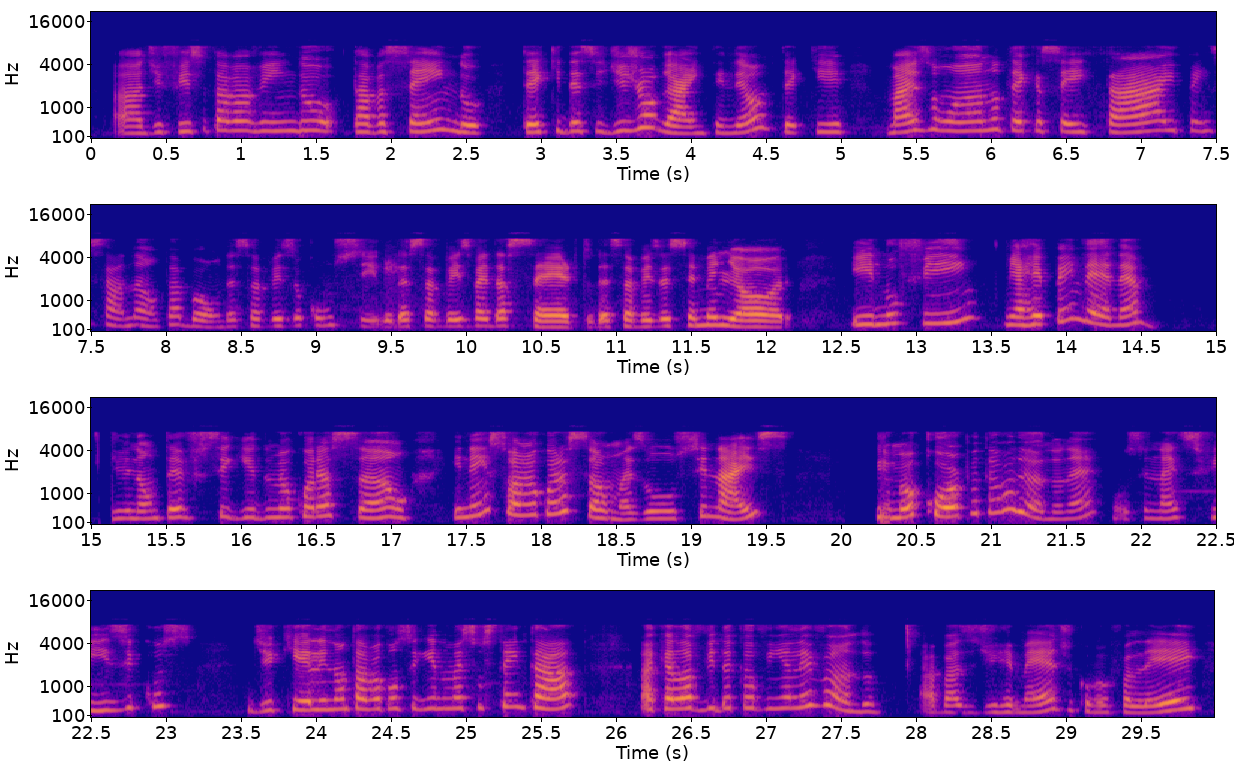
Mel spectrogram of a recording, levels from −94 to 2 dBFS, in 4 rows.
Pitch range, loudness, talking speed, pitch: 230-315 Hz, -34 LUFS, 180 wpm, 270 Hz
